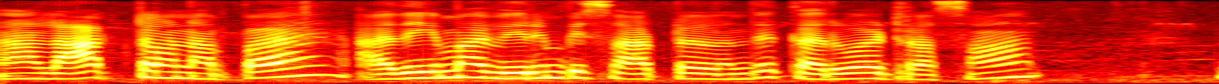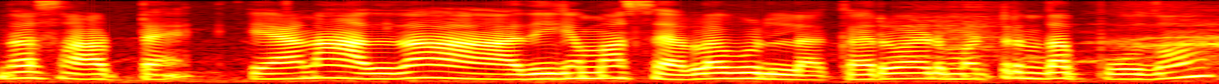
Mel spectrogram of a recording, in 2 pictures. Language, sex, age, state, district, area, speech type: Tamil, female, 45-60, Tamil Nadu, Namakkal, rural, spontaneous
